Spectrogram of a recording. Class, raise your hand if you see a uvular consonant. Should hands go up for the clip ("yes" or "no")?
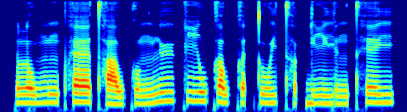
no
